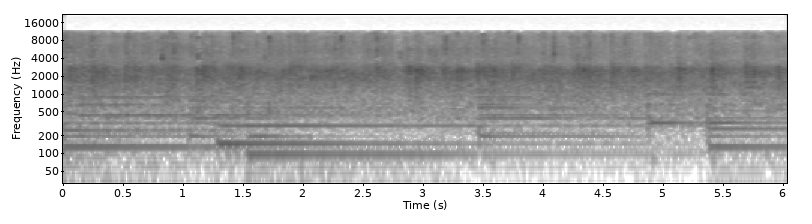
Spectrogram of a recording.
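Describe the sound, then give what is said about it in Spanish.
An audience applauds the church's men steadily for several seconds, a dense wash of clapping over sustained organ or keyboard chords that shift pitch underneath. “Un aplauso, por favor, para sus varones.”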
